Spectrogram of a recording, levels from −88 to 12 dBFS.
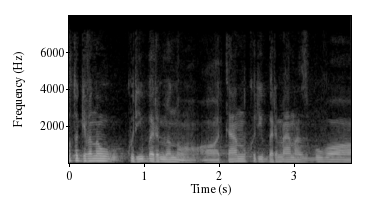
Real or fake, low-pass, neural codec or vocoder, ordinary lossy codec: real; 7.2 kHz; none; AAC, 32 kbps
